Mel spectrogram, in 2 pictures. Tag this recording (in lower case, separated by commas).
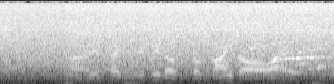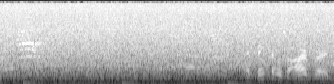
rain on surface, speech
